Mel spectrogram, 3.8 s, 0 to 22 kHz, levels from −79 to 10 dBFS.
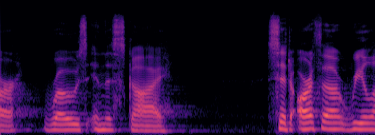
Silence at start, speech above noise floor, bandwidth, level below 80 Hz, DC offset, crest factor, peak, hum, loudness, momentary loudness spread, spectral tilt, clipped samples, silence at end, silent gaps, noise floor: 0 s; 42 dB; 14.5 kHz; -76 dBFS; under 0.1%; 20 dB; -8 dBFS; none; -26 LUFS; 10 LU; -5 dB/octave; under 0.1%; 0 s; none; -68 dBFS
